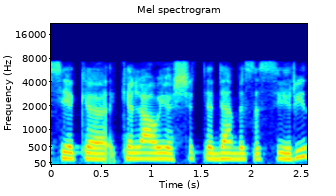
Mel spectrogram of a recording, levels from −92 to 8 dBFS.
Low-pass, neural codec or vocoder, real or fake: 7.2 kHz; codec, 16 kHz, 4 kbps, X-Codec, HuBERT features, trained on general audio; fake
